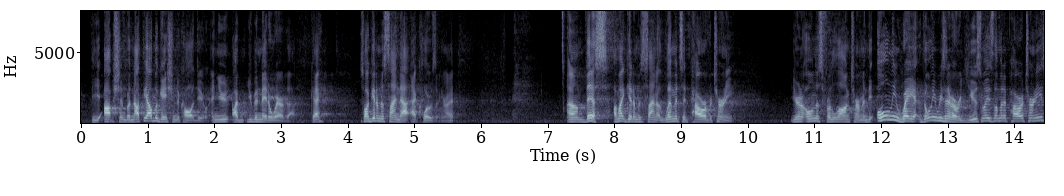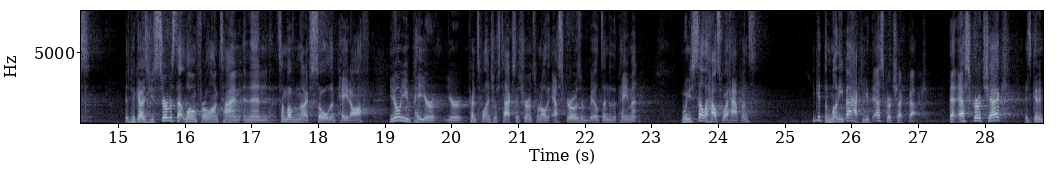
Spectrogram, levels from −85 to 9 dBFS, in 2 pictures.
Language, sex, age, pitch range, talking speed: English, male, 30-49, 125-155 Hz, 265 wpm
